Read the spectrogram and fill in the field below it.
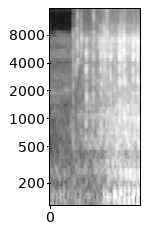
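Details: Kawasaki Ninja motorcycle restarted after flood damage, after exhaust removal and air filter replacement: short crank, then catches and settles into an even steady putter with no misses; starts and idles cleanly.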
